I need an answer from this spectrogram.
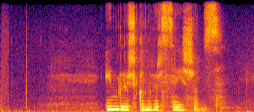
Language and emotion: Russian, neutral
